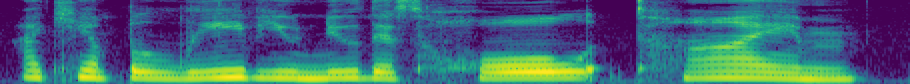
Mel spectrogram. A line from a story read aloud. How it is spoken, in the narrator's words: Austin groans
